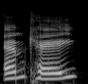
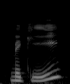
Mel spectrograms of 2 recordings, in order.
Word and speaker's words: MK.GE: It's MK.GE. I literally thought it was MKG. Like, I thought that's how he said it, but apparently it's pronounced Mickey.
